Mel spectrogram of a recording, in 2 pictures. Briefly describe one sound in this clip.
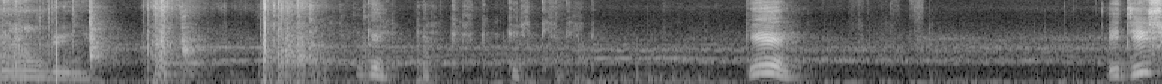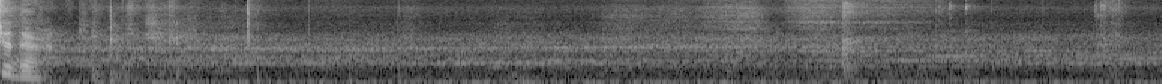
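A wire cage rattles and clicks as a hand touches it.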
